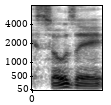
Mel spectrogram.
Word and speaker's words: Soze: I think Soze is how he pronounces his last name, S-O-Z-E.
